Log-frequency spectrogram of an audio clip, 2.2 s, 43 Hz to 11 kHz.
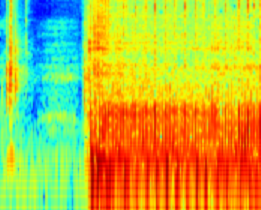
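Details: McCulloch Eager Beaver 2.0 chainsaw after rebuild with new parts, fueled and started: after a quiet pause it catches and settles into a steady, even high buzz with no misses; running but rich.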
